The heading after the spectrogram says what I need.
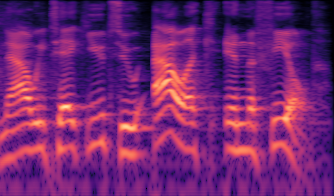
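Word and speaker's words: Alexc: My name is spelled A-L-E-X-C, and the X is silent. It's pronounced Alec.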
